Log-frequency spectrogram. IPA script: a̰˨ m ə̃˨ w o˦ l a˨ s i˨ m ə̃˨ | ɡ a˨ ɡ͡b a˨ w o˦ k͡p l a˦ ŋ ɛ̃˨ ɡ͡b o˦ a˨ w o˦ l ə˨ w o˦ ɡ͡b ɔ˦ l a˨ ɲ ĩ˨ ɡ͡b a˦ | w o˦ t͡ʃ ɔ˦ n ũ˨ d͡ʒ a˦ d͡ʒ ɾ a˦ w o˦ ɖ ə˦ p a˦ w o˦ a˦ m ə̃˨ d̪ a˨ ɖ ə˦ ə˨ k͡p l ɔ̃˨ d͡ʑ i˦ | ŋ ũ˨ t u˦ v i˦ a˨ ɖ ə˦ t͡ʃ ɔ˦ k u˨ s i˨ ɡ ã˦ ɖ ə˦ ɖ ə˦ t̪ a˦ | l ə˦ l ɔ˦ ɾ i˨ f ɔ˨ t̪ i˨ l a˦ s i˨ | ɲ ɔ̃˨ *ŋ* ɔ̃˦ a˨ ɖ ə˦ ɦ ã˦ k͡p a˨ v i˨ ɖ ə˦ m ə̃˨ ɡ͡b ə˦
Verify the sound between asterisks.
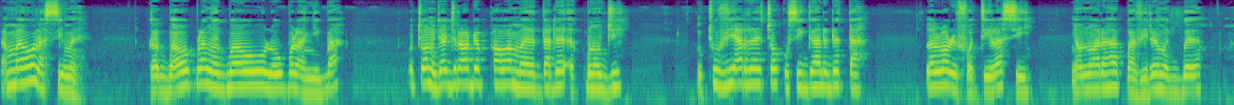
incorrect: n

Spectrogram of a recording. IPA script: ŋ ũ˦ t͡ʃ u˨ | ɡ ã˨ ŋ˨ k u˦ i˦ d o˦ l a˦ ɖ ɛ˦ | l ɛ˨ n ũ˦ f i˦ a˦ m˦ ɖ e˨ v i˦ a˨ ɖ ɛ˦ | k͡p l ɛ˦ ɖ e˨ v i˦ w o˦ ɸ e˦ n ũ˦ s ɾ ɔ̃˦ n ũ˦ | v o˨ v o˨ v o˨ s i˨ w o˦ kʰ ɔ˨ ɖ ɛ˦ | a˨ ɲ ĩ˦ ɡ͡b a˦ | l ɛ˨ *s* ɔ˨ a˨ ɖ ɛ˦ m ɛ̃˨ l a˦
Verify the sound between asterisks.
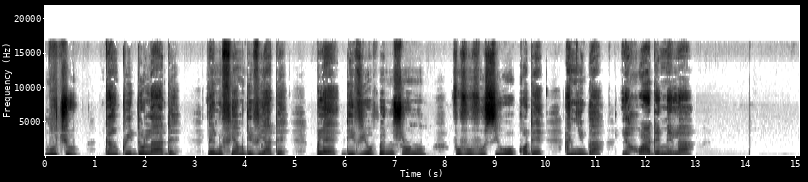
incorrect: x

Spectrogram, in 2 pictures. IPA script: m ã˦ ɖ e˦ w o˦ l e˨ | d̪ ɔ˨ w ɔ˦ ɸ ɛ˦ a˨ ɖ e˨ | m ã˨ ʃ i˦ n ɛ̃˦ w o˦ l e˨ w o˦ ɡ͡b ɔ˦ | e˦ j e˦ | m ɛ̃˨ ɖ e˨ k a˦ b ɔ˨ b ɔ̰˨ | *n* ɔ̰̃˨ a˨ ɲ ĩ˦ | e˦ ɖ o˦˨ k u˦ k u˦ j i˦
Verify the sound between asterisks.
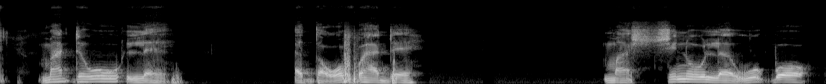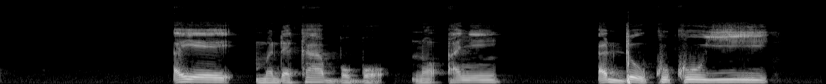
correct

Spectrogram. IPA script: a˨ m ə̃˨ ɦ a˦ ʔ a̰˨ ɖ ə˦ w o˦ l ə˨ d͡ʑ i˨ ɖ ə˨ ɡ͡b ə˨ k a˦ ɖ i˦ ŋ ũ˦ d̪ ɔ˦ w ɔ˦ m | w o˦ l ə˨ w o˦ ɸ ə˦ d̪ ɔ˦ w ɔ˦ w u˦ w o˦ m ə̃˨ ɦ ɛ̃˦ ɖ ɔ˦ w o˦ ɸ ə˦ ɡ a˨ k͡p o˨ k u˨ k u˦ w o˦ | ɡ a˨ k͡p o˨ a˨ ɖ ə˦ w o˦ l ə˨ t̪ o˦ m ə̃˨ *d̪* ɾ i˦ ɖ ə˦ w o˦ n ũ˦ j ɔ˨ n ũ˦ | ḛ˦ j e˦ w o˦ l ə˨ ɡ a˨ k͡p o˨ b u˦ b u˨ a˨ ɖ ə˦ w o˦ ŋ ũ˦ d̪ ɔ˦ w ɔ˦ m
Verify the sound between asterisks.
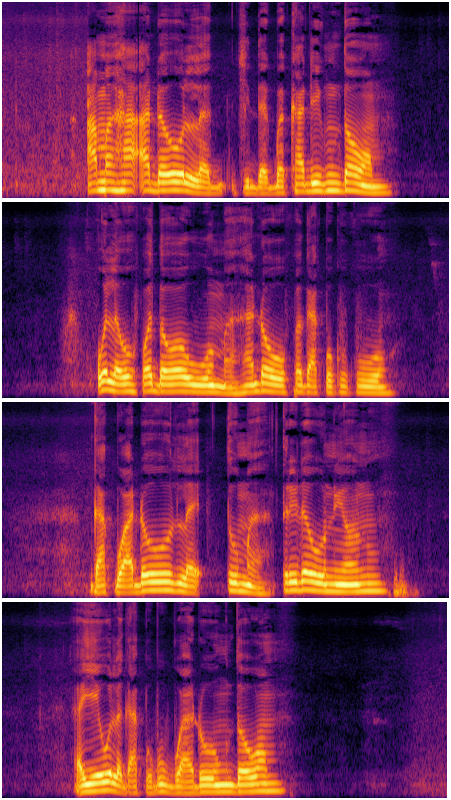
incorrect: t̪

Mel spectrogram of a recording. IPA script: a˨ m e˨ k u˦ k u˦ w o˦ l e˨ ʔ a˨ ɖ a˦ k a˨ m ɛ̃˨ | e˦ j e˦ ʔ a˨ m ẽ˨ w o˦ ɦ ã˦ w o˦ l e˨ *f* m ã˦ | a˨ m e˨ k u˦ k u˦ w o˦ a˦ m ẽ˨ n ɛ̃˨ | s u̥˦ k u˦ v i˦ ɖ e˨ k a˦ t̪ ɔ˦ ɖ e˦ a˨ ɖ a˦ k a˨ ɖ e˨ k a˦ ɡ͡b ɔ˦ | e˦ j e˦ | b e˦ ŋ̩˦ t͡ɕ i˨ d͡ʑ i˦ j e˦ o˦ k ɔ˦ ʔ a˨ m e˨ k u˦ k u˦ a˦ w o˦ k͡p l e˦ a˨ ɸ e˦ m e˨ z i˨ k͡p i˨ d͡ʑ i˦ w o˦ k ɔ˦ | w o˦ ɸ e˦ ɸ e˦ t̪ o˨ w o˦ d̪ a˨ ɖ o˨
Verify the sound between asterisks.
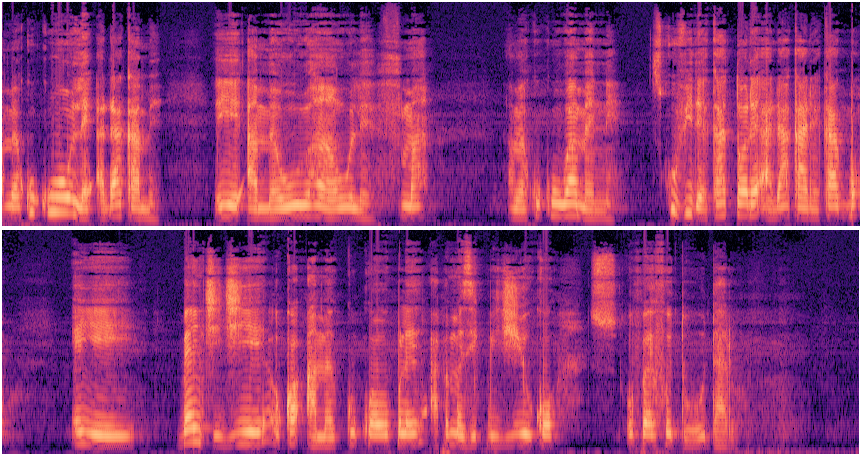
correct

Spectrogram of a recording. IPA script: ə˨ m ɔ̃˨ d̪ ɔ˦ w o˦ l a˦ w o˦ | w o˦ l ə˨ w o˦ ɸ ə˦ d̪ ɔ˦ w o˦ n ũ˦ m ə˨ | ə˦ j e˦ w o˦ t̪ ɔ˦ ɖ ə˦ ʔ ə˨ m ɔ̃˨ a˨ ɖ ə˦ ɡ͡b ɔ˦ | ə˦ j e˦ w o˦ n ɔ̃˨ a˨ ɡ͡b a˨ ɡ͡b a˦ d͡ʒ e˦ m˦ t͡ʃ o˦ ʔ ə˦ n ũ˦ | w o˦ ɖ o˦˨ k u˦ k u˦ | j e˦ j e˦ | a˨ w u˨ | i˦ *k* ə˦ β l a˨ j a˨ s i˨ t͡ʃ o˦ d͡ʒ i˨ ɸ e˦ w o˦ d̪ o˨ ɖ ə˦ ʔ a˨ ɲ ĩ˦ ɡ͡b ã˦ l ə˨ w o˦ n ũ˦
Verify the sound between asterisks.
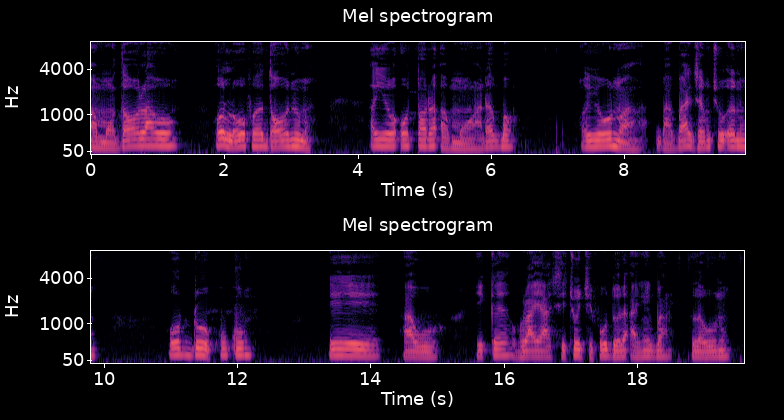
correct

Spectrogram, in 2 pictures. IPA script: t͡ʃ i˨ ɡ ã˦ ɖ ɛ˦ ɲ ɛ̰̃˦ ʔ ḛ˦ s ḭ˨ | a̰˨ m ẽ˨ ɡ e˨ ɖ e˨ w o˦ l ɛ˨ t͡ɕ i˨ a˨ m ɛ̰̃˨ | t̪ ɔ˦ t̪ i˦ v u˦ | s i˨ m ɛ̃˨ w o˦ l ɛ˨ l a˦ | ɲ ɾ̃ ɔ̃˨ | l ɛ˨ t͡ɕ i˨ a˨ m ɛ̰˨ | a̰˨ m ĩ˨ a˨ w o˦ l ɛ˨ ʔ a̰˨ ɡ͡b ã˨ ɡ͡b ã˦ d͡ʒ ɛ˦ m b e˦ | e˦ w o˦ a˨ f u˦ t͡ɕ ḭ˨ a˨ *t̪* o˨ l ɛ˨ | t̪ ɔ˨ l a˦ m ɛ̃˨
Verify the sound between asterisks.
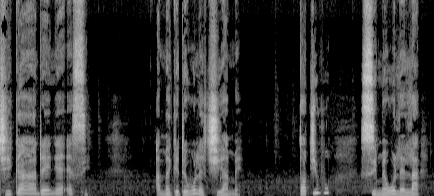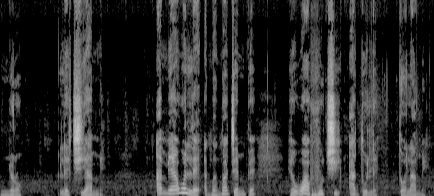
incorrect: d̪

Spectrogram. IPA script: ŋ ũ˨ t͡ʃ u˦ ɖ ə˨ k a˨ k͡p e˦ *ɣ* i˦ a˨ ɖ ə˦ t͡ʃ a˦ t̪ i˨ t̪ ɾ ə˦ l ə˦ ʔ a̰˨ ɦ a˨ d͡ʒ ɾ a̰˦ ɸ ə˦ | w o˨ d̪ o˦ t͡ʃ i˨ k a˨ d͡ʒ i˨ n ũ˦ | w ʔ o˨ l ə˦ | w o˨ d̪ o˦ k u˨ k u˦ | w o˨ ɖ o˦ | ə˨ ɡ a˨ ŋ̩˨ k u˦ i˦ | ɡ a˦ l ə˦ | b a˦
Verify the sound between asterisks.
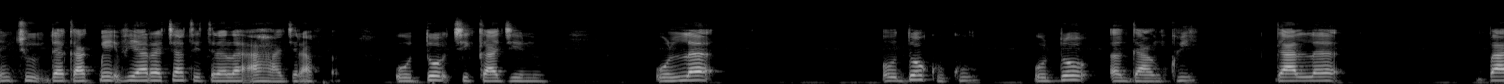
incorrect: v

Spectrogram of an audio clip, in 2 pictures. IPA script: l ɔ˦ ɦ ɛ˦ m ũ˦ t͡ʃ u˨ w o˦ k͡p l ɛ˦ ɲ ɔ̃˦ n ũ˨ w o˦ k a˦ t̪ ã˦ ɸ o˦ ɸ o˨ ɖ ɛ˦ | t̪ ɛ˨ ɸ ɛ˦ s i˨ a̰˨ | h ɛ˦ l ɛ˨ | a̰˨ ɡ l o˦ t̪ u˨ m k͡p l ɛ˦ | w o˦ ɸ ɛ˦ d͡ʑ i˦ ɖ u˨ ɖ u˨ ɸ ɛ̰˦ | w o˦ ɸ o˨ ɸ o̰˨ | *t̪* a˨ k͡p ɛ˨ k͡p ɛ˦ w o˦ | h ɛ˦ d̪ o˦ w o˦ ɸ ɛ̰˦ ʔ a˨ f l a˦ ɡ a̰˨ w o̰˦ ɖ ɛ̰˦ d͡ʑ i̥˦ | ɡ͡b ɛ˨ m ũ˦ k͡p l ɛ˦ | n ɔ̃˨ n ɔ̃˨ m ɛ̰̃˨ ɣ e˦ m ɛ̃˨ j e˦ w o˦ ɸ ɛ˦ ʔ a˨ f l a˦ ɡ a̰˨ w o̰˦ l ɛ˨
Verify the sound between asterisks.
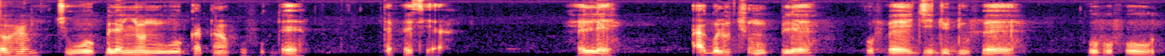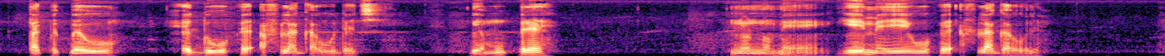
correct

